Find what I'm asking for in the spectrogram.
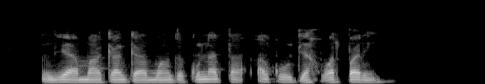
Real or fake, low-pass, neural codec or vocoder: real; 5.4 kHz; none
